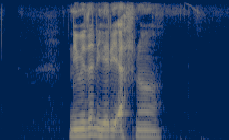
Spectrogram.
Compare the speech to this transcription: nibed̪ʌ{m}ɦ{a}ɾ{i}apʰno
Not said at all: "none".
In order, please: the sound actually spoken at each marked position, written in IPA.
n, e, i

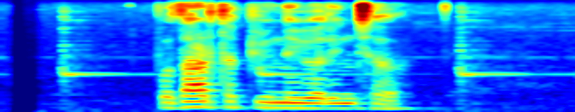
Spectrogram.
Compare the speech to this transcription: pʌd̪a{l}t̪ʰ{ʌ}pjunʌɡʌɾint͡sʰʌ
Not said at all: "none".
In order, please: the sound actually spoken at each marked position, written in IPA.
r, ʌ

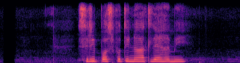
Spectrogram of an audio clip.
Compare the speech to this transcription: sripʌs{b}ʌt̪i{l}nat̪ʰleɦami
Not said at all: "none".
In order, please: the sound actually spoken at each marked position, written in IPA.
p, none

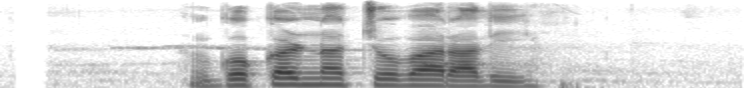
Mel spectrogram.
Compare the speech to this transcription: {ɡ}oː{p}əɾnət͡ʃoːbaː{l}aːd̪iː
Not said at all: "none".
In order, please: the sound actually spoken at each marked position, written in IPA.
ɡ, k, ɾ

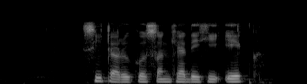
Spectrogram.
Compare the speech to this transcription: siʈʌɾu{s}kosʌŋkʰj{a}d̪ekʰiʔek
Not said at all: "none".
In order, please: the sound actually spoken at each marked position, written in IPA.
none, a

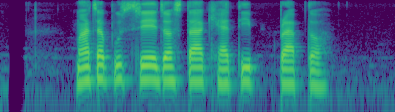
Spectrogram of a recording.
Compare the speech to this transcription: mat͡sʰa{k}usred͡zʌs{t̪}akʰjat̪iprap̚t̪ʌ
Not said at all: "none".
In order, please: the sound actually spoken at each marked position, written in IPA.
p, t̪

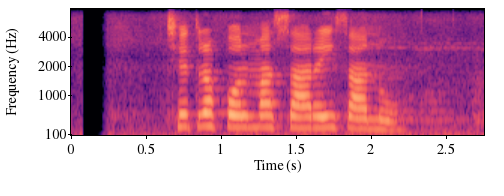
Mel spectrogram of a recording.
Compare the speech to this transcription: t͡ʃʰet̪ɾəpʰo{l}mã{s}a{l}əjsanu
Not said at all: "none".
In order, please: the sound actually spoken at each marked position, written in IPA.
l, s, ɾ

